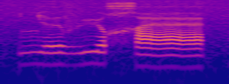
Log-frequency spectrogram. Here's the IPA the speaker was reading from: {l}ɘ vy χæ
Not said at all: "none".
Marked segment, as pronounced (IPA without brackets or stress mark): ʎ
